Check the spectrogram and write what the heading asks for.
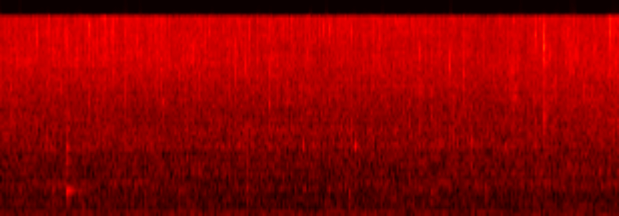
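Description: Diced chicken breast sizzling steadily in a frying pan over high heat as a thick blended avocado cream sauce is scraped into it, with a few faint ticks from a silicone spatula.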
